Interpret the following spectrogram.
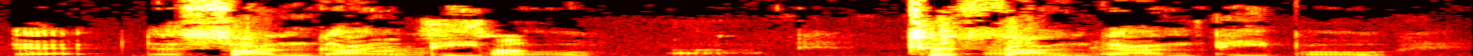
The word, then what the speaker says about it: Tsonga: Tsangan people. It's Tsonga. Tsanga. I know the T is silent, but I like to pronounce it anyway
